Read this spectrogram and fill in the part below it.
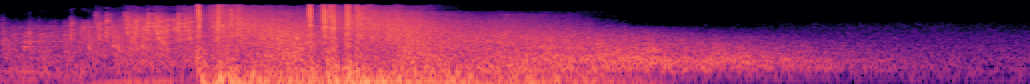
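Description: Shells explode in the water with loud blasts.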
